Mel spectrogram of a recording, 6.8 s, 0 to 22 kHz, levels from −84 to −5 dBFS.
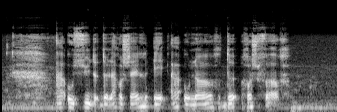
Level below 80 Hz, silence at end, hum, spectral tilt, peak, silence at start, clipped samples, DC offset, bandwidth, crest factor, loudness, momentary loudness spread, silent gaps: -44 dBFS; 0 s; none; -3 dB/octave; 0 dBFS; 0.05 s; under 0.1%; under 0.1%; 9.6 kHz; 14 dB; -14 LUFS; 14 LU; none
